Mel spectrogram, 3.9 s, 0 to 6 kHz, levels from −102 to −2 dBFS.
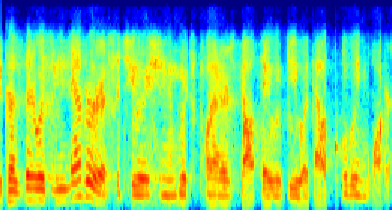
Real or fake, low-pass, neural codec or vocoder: fake; 5.4 kHz; codec, 16 kHz, 2 kbps, FreqCodec, smaller model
